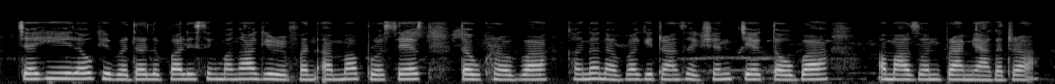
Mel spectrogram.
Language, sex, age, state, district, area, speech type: Manipuri, female, 18-30, Manipur, Tengnoupal, rural, read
